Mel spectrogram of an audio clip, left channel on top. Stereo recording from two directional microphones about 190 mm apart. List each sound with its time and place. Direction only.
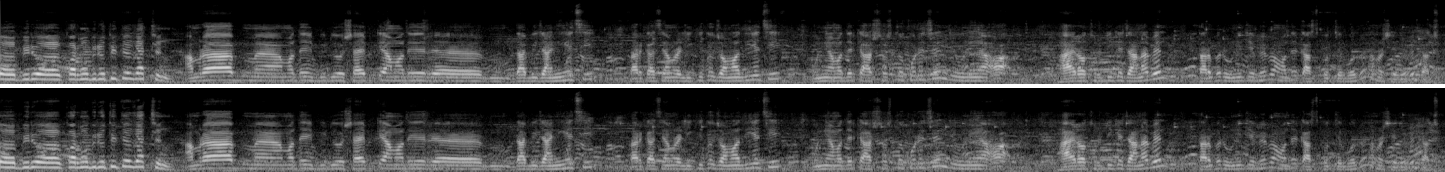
0.0 s a man's voice: 65° right (ahead or behind)
1.9 s speech: centre (ahead or behind)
